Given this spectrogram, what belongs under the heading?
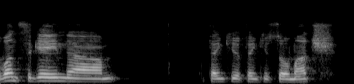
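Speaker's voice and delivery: voice breaking up. Wrapping up and thanking everyone, voice cracking. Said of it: "My voice is uh, cracking up".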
